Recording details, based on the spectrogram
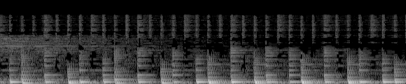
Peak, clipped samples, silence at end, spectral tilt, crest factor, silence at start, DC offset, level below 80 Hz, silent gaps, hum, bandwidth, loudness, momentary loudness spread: -8 dBFS; under 0.1%; 0 s; -6 dB/octave; 16 dB; 0 s; under 0.1%; -30 dBFS; none; none; 11 kHz; -26 LUFS; 4 LU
